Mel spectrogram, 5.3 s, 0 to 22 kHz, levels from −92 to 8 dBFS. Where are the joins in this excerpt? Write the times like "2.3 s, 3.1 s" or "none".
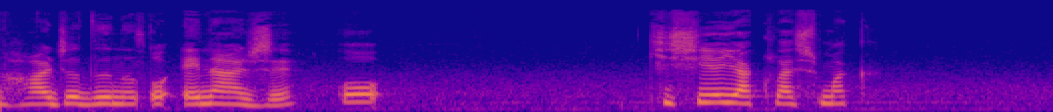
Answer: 1.6 s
